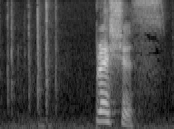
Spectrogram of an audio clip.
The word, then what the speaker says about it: precious: con con schis okay precious how many syllables again precious i will stress on prey same thing applies for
